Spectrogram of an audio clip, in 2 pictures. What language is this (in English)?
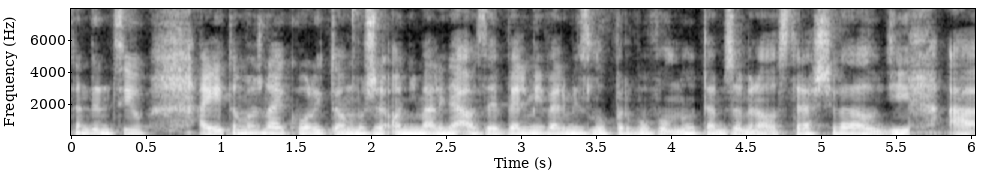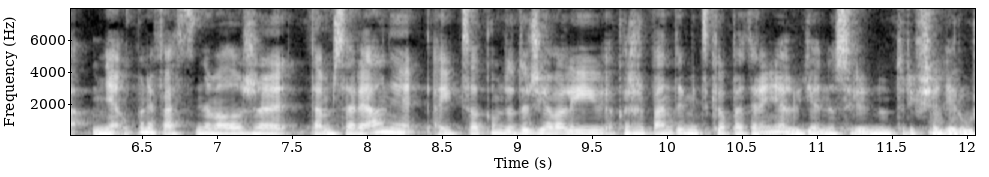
Slovak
